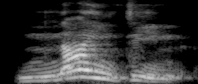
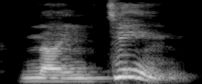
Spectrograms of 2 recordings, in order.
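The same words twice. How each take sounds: First: The stress is on the first syllable. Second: The stress is on the last syllable. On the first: The speaker calls it wrong. "no se dice diecinueve, no" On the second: The speaker calls it right. "se dice diecinueve, porque el tin será la fuerza en la pronunciación"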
